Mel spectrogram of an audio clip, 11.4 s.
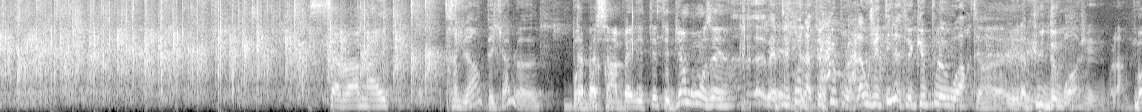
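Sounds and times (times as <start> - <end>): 
audience applause: 0.0 - 4.8
speech: 3.3 - 11.4
laughter: 7.4 - 10.9.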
